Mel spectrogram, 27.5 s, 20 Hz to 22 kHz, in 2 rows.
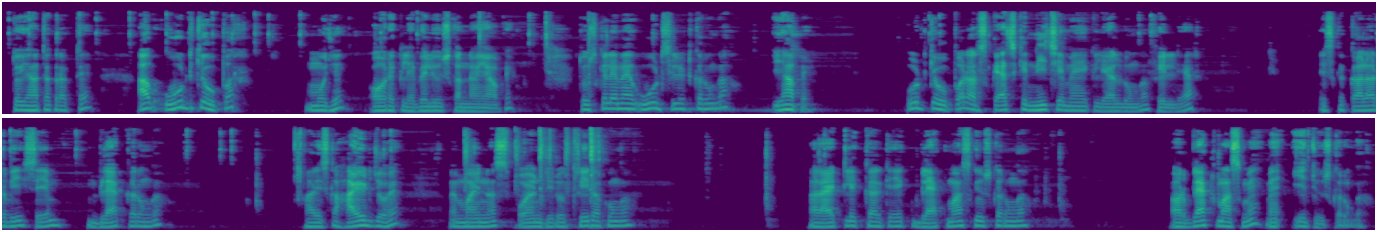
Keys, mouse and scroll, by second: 0.3 alt+middle click, 0.7 alt+right click, 1.1 alt+middle click, 1.6 alt+right click, 2.0 alt+middle click, 2.4 alt+right click, 2.8 alt+click, 3.9 alt+middle click, 4.5 alt+click, 6.6 click, 9.3 click, 11.5 click, 13.8 click, 14.6 click, 16.0 click, 17.5 click, 18.3-19.4 typing, 19.6 Return, 22.1 right click, 23.5 click, 26.8 click.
